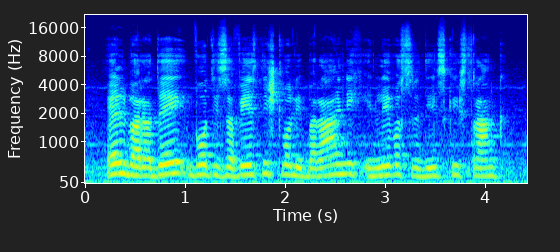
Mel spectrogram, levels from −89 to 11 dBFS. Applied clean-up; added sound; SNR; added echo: none; Engine; 16 dB; none.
